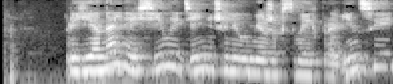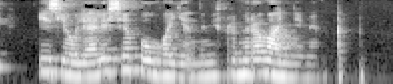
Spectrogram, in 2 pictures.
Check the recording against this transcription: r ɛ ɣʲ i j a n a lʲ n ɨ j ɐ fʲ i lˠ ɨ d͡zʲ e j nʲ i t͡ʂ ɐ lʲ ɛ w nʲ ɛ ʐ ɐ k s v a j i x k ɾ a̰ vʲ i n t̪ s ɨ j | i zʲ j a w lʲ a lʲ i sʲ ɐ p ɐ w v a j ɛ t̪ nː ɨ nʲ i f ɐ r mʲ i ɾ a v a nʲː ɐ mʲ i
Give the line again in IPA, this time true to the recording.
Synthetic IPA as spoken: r ɛ ɣʲ i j a n a lʲ n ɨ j ɐ sʲ i lˠ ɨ d͡zʲ e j nʲ i t͡ʂ ɐ lʲ i w mʲ ɛ ʐ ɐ x s v a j i x p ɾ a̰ vʲ i n t̪ s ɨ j | i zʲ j a w lʲ a lʲ i sʲ ɐ p ɐ w v a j ɛ nː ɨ mʲ i f ɐ r mʲ i ɾ a v a nʲː ɐ mʲ i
